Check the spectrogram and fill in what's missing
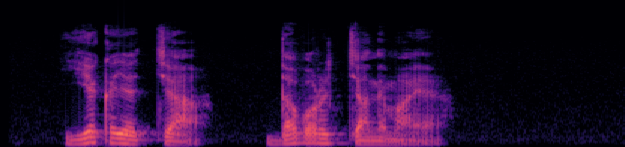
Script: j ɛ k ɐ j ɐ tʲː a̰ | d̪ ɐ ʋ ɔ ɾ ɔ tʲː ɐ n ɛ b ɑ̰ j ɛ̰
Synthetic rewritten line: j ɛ k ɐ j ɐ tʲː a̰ | d̪ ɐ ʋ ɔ ɾ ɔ tʲː a n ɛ m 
